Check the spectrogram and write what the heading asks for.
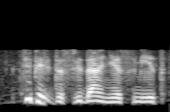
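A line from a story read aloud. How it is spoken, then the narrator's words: Plain. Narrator (Russian): сказал он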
